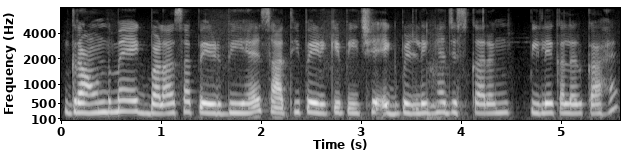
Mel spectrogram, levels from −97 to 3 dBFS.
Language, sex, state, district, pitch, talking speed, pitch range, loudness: Hindi, female, Uttar Pradesh, Budaun, 250 Hz, 235 wpm, 240-260 Hz, -18 LUFS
